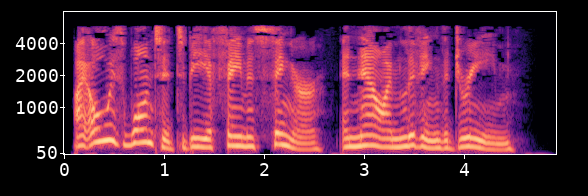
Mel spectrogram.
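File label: wheel, British English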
